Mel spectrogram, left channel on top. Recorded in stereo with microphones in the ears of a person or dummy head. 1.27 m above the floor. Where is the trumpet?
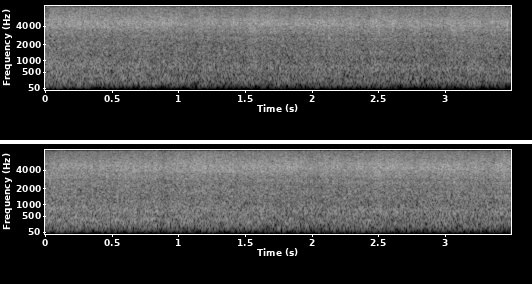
I don't hear a trumpet.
